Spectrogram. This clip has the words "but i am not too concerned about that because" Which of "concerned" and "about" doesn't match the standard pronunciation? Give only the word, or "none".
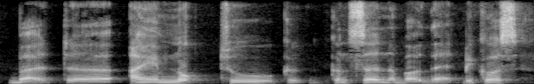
concerned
